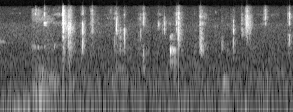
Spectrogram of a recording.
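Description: Fingers tap a computer keyboard in a quick, irregular run of light clicks, close but faint, with no voices.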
